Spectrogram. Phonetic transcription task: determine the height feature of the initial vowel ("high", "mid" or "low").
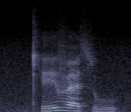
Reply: mid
